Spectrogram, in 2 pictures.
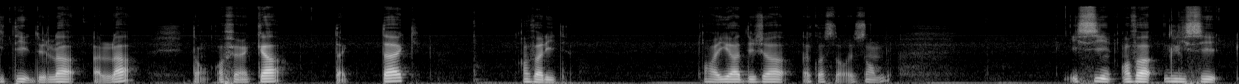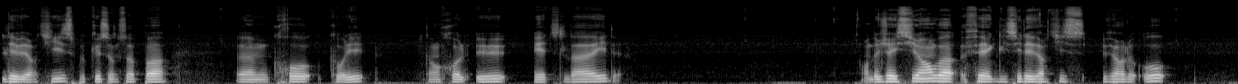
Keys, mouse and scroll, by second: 0.7-2.1 shift+right drag, 2.1 k, 5.5 a, 5.9-6.5 scroll down 5, 6.5 Tab, 6.9-7.6 scroll down 4, 7.6-8.2 scroll down 5, 8.2-9.2 scroll up 12, 9.2 Tab, 9.8 alt+right click, 10.0-11.3 scroll down 3, 11.3 ctrl+e, 15.7 alt+right click, 16.6 ctrl+e, 20.1 Tab, 20.5-21.7 alt+right drag, 21.7 ctrl+e.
